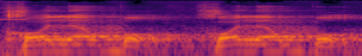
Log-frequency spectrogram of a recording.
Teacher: bunyi pantulan huruf qaf ini harus tebal, karena huruf qaf adalah huruf isti'da, yaitu terangkatnya lidah bagian belakang. · Man khalaqa ditutup dengan huruf qaf, ya. Maka qafnya bersukun, maka kita tampakkan bunyi goncangan atau qalqalah.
